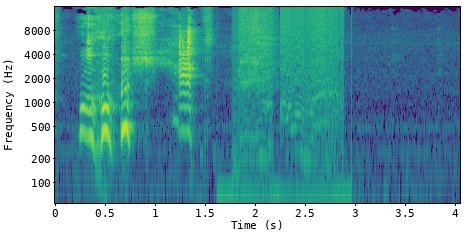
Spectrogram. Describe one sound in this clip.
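An arcade game plays short electronic bleeps.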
